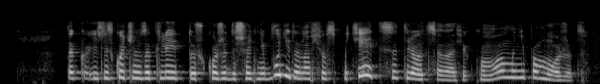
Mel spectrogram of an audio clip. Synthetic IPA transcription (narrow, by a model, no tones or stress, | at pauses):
t̪ɐkjesʲlʲɪskot͡ɕɪmzɐklʲejɪt̚ʲt̪oʂkoʐɨd̪ɨʂat̚ʲnʲɪbudʲɪt̪ɐnofsʲofspɐtʲejɪt̪ɨ̥sɐt̪ɾʲot̪sɐnafʲɪk̚pɐmo̞jɪmʊnʲɪpɐmo̞ʐɨt̪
